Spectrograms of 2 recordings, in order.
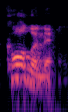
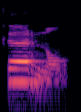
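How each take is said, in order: First: It is said with three syllables, ko-lo-nel. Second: It is said with two syllables, like kernel. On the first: The speaker calls it wrong. "I would read it uh, colonel, colonel, like it's pronounced in French" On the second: The speaker calls it right. "but actually this word is read is pronounced kernel"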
